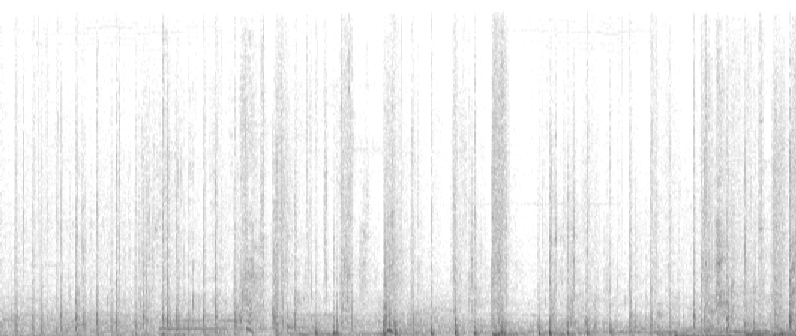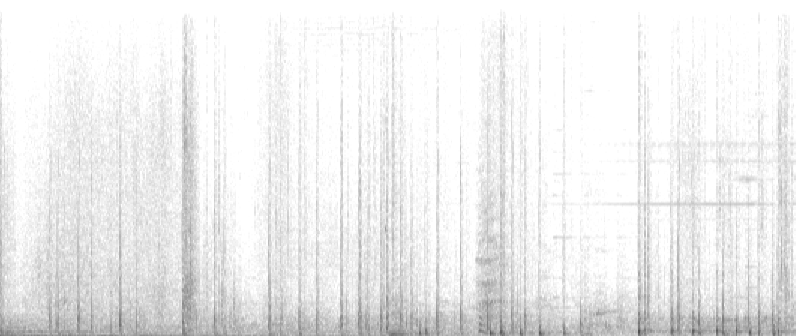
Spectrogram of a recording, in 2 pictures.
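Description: Quick light footsteps patter on wooden boards.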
